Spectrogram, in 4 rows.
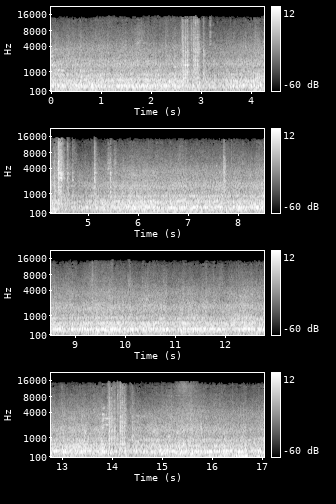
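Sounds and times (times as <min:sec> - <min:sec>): tram running hum: 0:00.0 - 0:17.0
sharp clicks and knocks: 0:02.6 - 0:03.2.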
